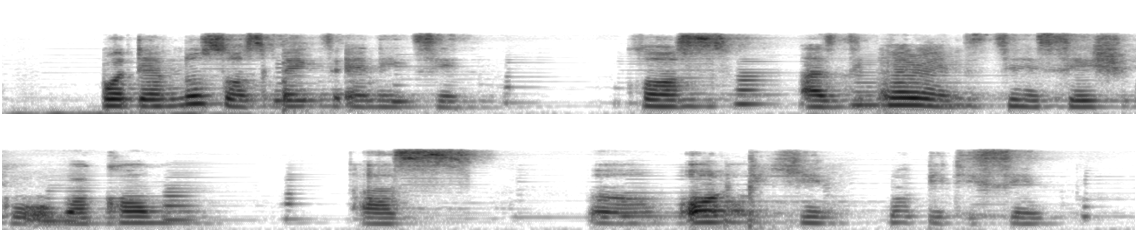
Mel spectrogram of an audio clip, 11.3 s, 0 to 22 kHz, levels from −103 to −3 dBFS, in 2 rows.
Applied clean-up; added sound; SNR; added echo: neural mask model DeepFilterNet 3.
